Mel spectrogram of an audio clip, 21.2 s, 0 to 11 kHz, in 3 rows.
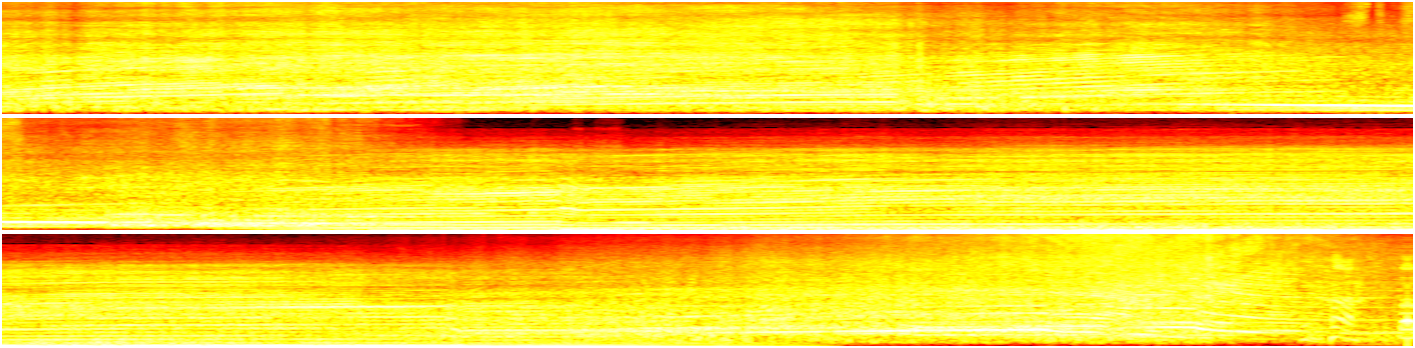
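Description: A 2020 Yamaha YZF-R1 motorcycle ridden hard at full power, its engine note climbing and falling through gears with long rising revs, loud and close throughout, with wind and road noise around it.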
